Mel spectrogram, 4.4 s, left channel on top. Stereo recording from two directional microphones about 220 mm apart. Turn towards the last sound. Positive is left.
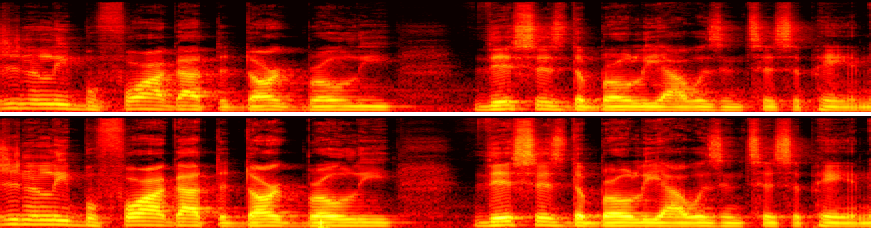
turn(degrees=-30)  # may be behind; listen again after turning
